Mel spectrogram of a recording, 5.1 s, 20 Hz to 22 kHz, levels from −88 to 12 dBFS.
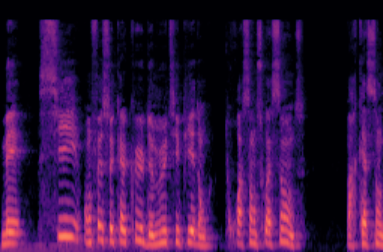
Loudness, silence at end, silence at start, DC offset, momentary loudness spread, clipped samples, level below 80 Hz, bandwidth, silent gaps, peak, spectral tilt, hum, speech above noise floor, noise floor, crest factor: -23 LUFS; 0 s; 0 s; under 0.1%; 12 LU; under 0.1%; -60 dBFS; 16 kHz; none; -6 dBFS; -6.5 dB/octave; none; 55 dB; -77 dBFS; 16 dB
